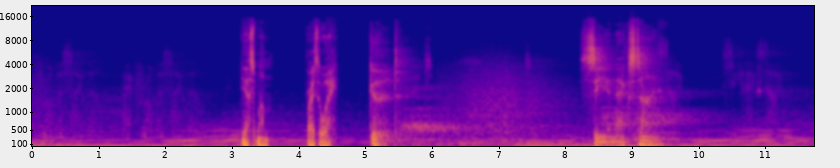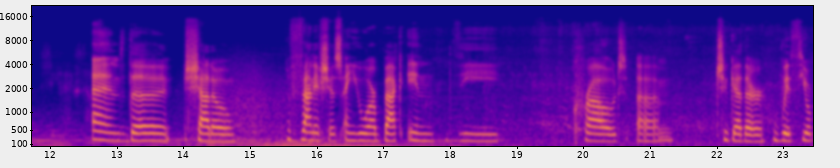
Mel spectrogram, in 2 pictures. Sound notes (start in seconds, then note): 7.1 echoing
